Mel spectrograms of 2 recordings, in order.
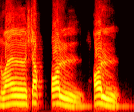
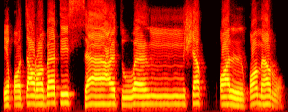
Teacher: Tipiskan lam sementara dia berada di antara dua huruf tebal. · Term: lamnya tetap tipis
